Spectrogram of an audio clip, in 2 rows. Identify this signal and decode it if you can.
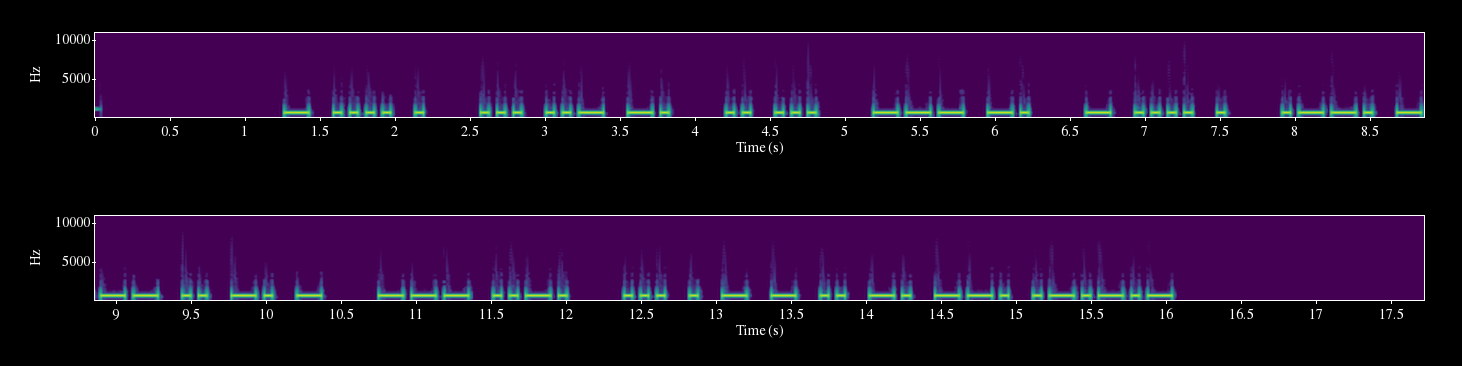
Morse code, heard as a keyed tone, about 22 wpm, 700 Hz. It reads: THE SUN IS ON THE POINT OF SETTING.
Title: Sentences from Top 1300 Words 22wpm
